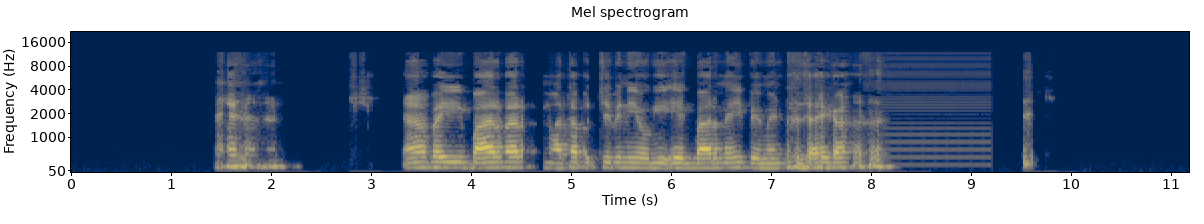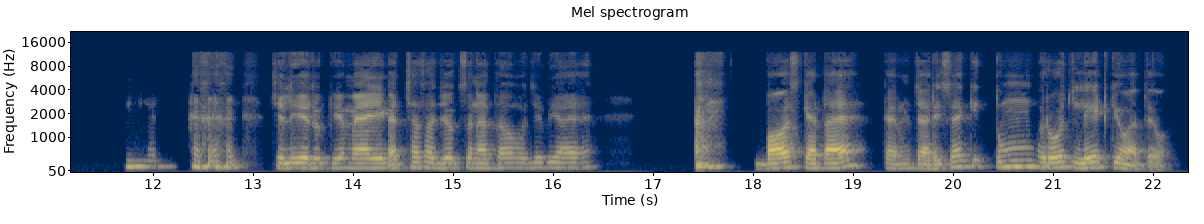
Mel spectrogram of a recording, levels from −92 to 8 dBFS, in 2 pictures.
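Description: From 7.96 to 9.20 s, GSM phone buzz sits under the speech. A nearby 2G phone on a call pulses 216.7 times a second, and the audio circuit rectifies those bursts. It sounds like a steady, raspy, harmonic-rich buzz, about 30 dB below the speech.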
